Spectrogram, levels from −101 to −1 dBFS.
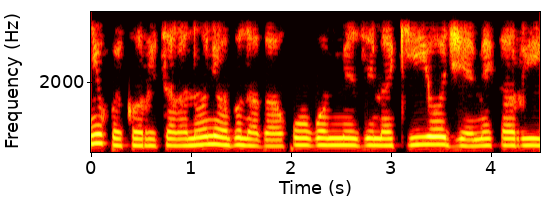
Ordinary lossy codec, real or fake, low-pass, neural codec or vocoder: none; real; 3.6 kHz; none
